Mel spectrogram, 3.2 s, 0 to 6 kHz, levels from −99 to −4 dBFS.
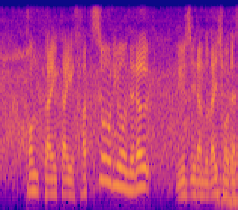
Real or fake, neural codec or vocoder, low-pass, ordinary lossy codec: fake; codec, 24 kHz, 6 kbps, HILCodec; 5.4 kHz; none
